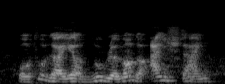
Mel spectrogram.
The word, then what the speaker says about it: Einstein: retrouve d'ailleurs doublement dans Einstein. Ein, E-I-N, Stein, E-I-N. Et on prononce A.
